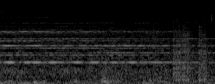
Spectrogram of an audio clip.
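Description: Eerie background score: a sustained drone of several high, steady held tones.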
